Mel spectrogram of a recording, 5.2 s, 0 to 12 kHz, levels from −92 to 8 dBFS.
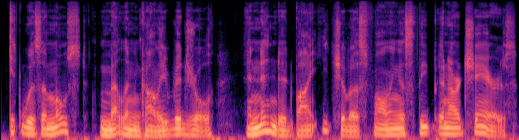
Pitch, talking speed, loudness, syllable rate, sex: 95 Hz, 195 wpm, -16 LUFS, 5.2 syllables/s, male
